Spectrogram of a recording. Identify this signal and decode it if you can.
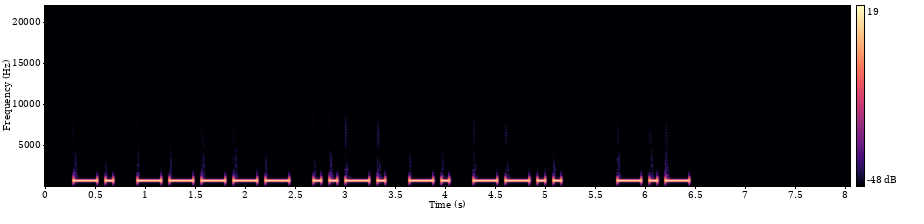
Morse code, heard as a keyed tone, about 15 wpm, 700 Hz. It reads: N0FNZ K
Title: Speed-Racing Common QSO Phrases Encore - 15wpm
